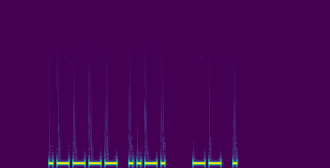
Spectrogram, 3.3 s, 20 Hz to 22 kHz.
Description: Morse code, heard as a keyed tone, about 30 wpm, 700 Hz. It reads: 1F ME
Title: Field Day Exchanges Encore - 30wpm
